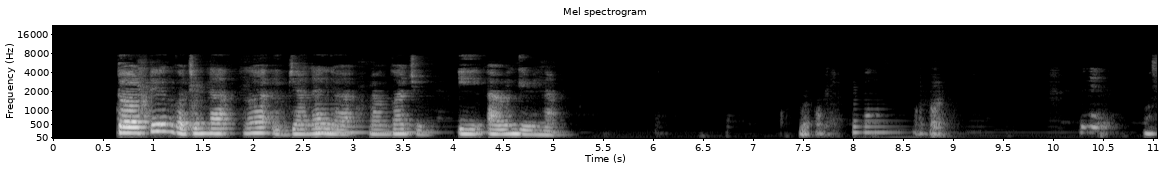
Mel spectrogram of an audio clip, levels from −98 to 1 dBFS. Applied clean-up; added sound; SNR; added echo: neural mask model DeepFilterNet 3.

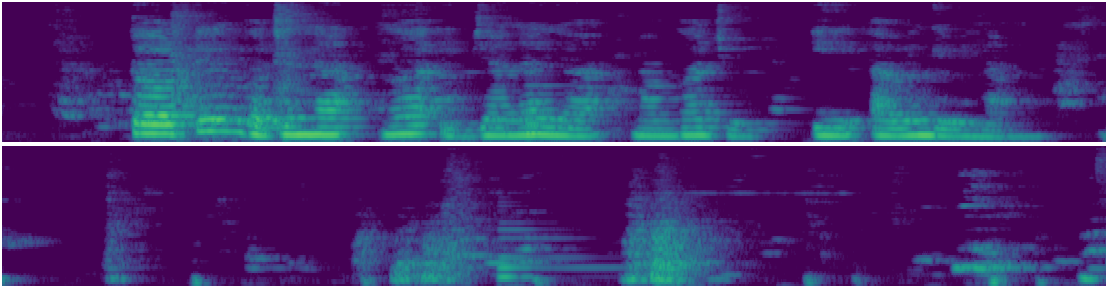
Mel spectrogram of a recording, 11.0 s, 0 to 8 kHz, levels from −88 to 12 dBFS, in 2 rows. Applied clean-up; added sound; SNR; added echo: classical method WPE with log-MMSE.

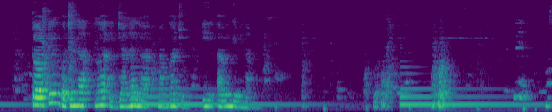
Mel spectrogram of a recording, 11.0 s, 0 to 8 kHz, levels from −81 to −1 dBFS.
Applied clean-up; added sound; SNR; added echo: none; Bass guitar; 10 dB; reverberation time 0.6 s.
